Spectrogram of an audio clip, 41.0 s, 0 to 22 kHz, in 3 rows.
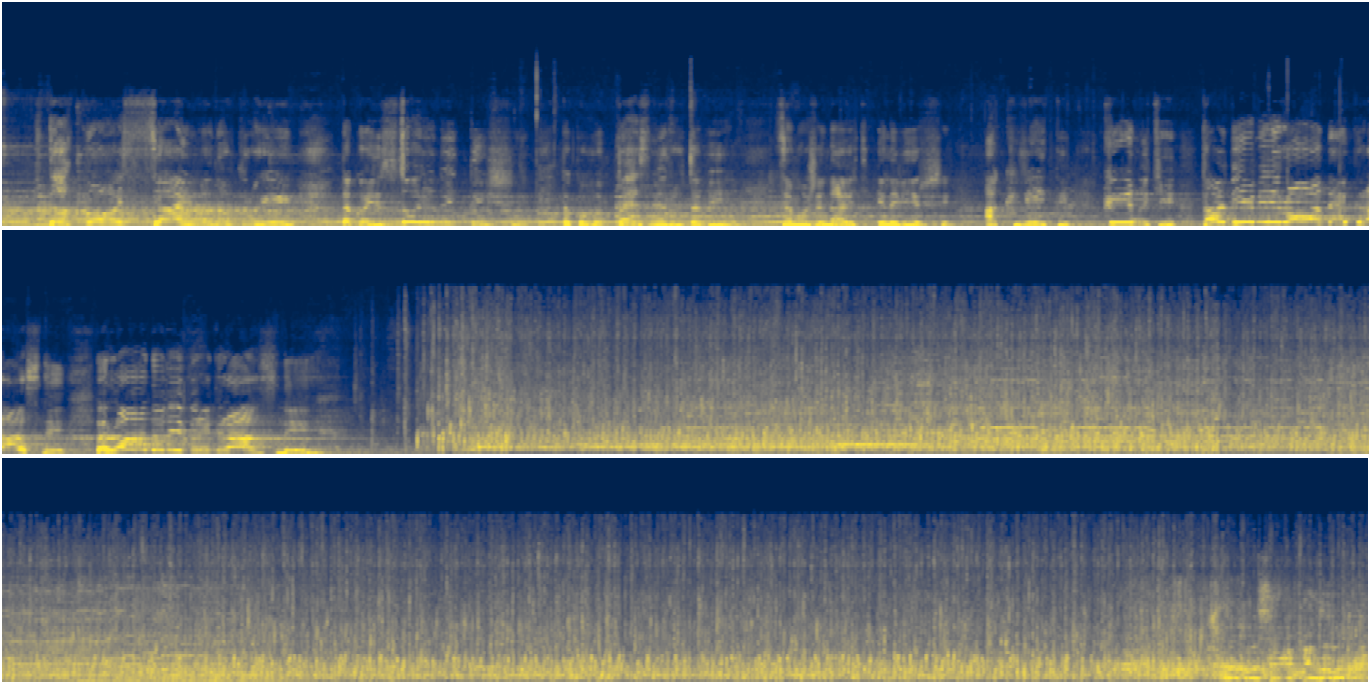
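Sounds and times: audience applauding: 0:17.7 - 0:41.0.

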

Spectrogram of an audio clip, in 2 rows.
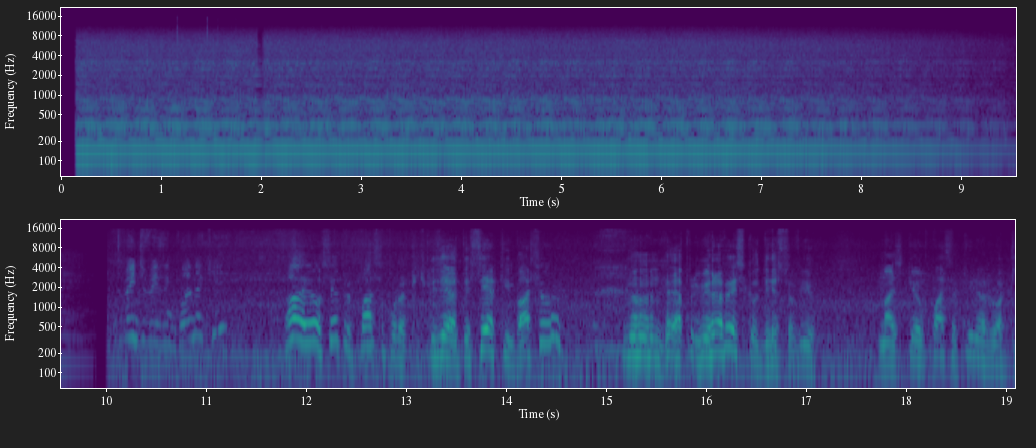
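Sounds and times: outboard motor humming: 0:00.2 - 0:11.8
rushing water hiss: 0:10.3 - 0:15.3.

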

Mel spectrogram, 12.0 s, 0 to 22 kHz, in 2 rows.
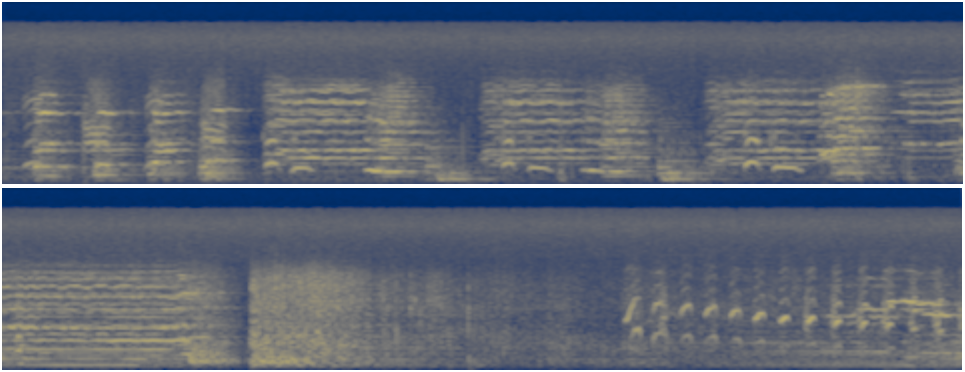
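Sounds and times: burst of noise: 0:07.4 - 0:10.2.

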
